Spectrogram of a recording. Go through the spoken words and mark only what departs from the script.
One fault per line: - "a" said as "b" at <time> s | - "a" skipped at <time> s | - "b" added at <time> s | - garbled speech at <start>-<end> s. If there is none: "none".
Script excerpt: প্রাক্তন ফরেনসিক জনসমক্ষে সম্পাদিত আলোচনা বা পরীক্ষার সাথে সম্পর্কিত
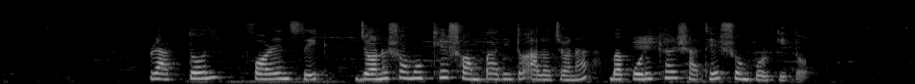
none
